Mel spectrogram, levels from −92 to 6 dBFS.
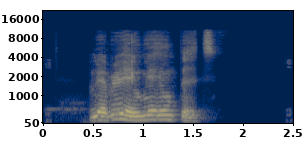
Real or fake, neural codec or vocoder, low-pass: fake; codec, 24 kHz, 0.9 kbps, WavTokenizer, medium music audio release; 10.8 kHz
